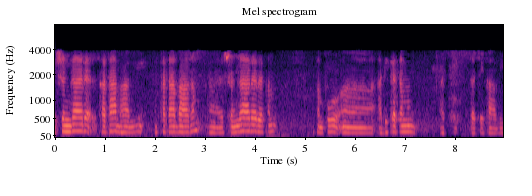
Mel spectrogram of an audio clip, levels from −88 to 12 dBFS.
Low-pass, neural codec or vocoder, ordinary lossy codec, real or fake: 7.2 kHz; codec, 44.1 kHz, 7.8 kbps, Pupu-Codec; AAC, 16 kbps; fake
